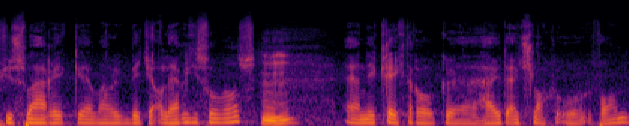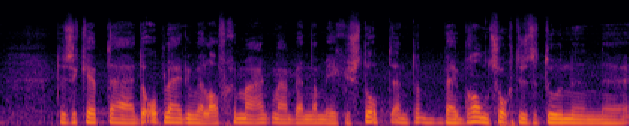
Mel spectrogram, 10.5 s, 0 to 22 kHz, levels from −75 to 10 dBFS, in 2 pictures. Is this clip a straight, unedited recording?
yes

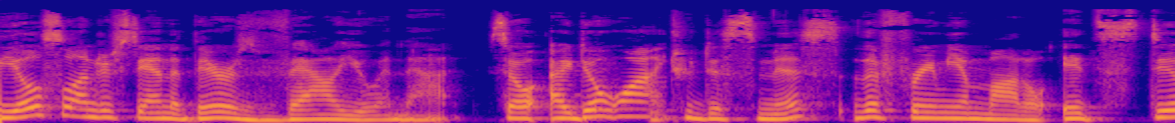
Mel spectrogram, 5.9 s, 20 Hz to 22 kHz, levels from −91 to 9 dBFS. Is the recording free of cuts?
no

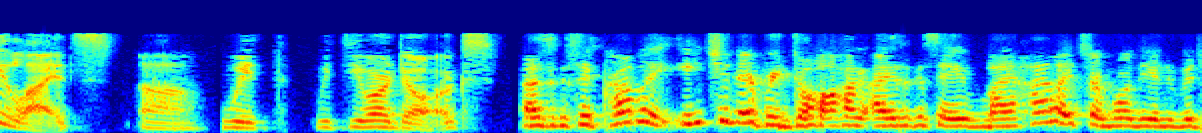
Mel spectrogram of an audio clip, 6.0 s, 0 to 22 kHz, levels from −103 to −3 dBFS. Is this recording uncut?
no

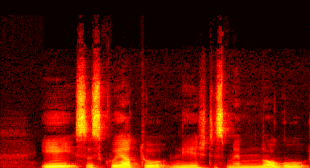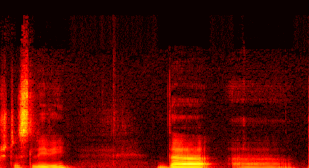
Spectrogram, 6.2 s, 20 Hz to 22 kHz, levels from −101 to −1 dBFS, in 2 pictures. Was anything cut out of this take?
no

